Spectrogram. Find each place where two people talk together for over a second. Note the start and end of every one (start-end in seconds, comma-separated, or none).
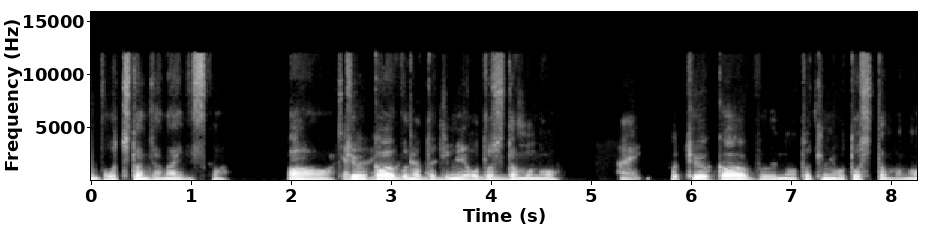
2.0-4.5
